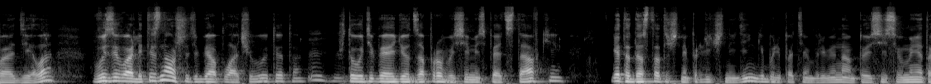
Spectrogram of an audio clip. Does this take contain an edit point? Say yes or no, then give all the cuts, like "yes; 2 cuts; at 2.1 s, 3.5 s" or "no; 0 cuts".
no; 0 cuts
